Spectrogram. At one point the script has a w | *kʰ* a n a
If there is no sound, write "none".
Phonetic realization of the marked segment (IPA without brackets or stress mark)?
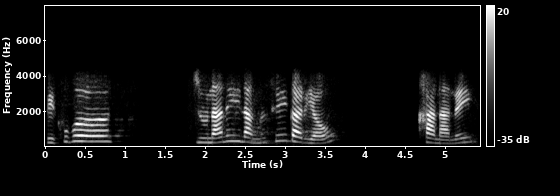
kʰ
